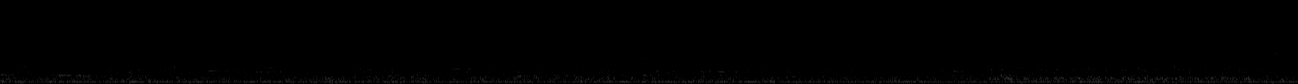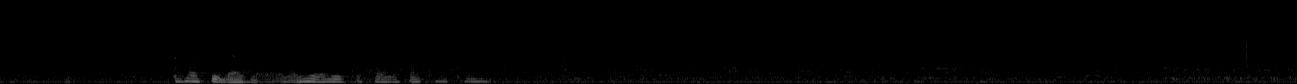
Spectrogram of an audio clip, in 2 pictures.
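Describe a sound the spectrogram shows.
Video game sounds play quietly through a television.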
